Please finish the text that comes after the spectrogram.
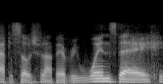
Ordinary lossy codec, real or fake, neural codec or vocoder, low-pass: MP3, 64 kbps; fake; codec, 16 kHz in and 24 kHz out, 0.6 kbps, FocalCodec, streaming, 2048 codes; 7.2 kHz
